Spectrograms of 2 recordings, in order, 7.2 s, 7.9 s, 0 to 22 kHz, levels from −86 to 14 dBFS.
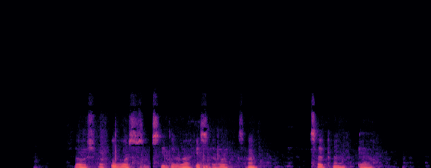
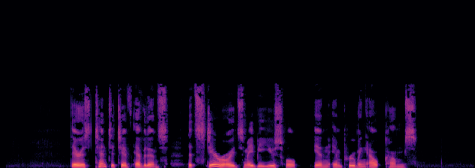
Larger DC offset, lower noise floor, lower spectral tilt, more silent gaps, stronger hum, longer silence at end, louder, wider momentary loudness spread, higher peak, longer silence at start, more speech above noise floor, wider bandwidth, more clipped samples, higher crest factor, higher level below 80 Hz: neither; first, under -90 dBFS vs -73 dBFS; first, -7 dB/octave vs -5.5 dB/octave; neither; neither; about the same, 0.95 s vs 1 s; second, -27 LUFS vs -22 LUFS; second, 7 LU vs 13 LU; second, -10 dBFS vs -6 dBFS; about the same, 1.25 s vs 1.2 s; first, over 65 dB vs 51 dB; second, 7.6 kHz vs 11.5 kHz; neither; about the same, 16 dB vs 18 dB; about the same, -72 dBFS vs -72 dBFS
